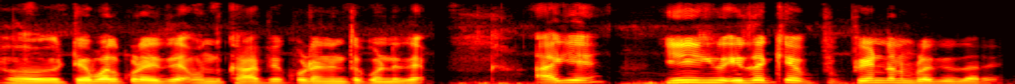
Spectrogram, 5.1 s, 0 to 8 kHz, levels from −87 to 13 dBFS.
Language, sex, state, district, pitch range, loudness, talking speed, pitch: Kannada, male, Karnataka, Koppal, 135-185 Hz, -16 LUFS, 165 wpm, 155 Hz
